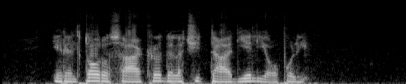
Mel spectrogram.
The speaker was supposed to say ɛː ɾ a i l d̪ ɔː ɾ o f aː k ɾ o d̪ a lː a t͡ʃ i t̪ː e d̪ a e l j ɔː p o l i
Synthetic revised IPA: ɛː ɾ a i l t̪ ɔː ɾ o s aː k ɾ o d̪ e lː a t͡ʃ i t̪ː a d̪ i e l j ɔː p o l i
